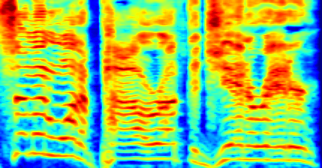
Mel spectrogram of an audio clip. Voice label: finale setup, voice, biker; Left 4 Dead 2; left4dead2 dlc2; survivor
